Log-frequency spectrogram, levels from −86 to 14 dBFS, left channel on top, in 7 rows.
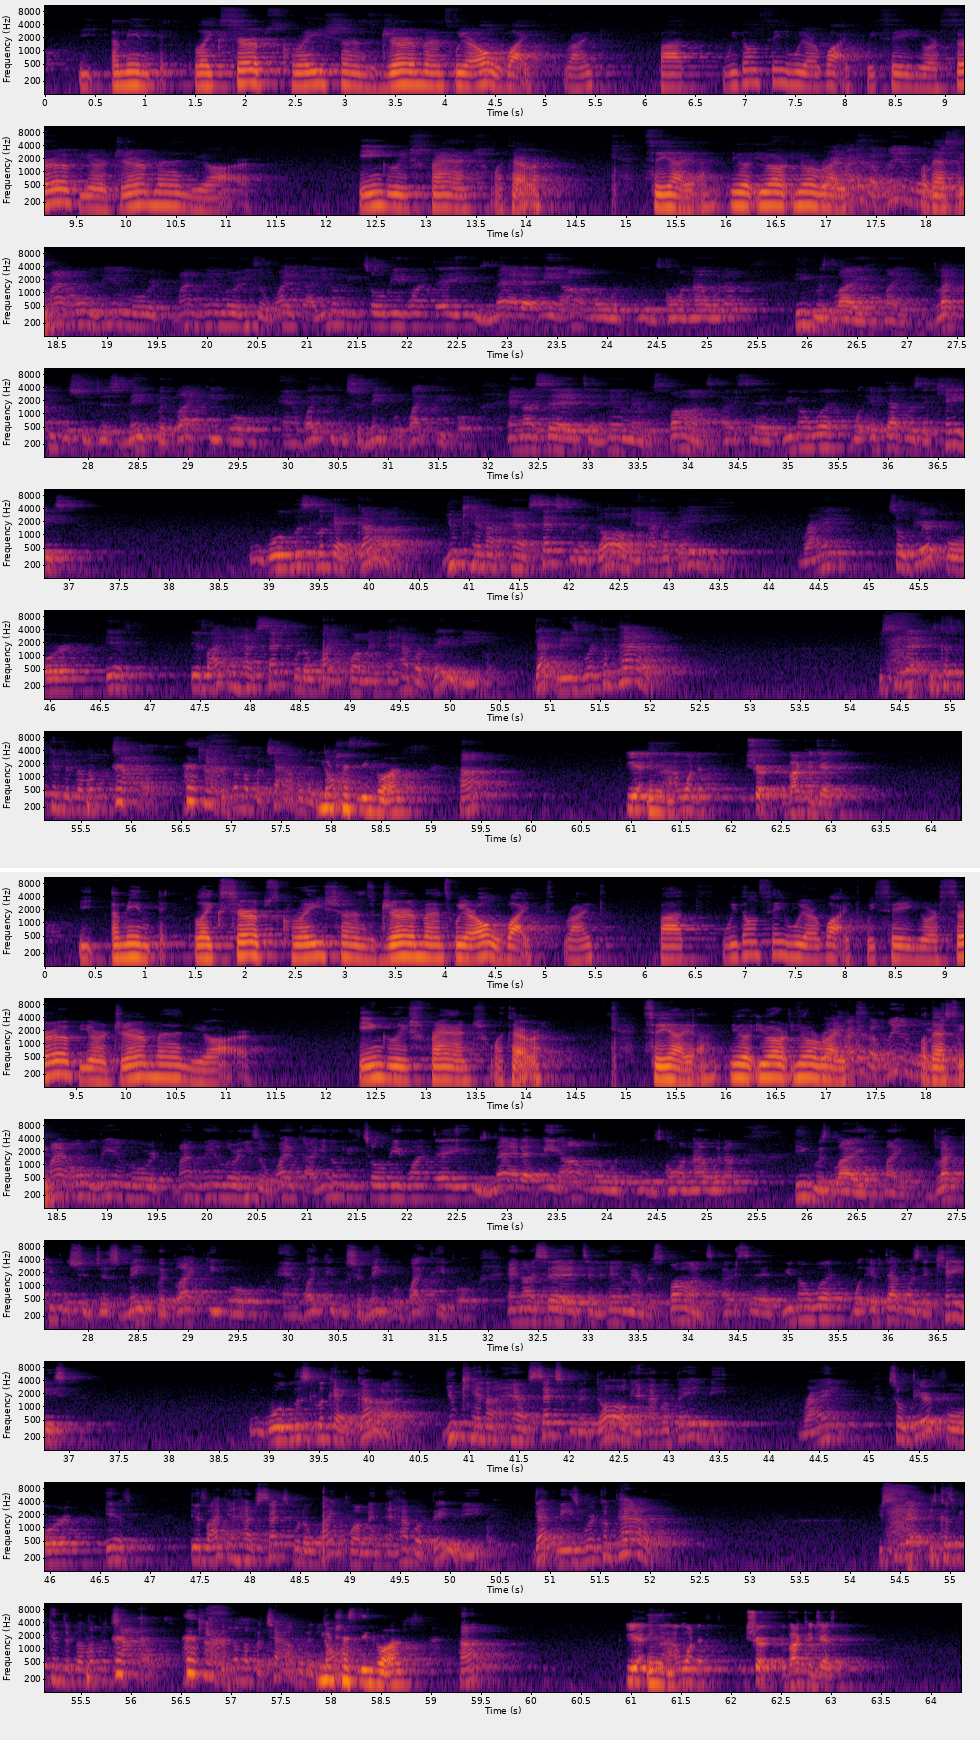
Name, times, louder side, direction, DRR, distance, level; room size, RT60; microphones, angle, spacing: voice 1, 0.3-1.1 1.5-4.9 5.2-5.5 6.2-6.4 6.8-11.2 12.3-14.2 14.9-17.2 17.9-18.4 54.4-54.6 55.8-56.0 56.5-57.0 57.9-58.8 61.2-61.3, right 4 dB, 65° right, 11 dB, 0.4 m, -26 dB
voice 2, 16.9-25.5 25.9-37.0 38.8-40.4 40.7-43.6 44.3-44.8 45.2-46.2 46.6-46.8 47.4-50.3 50.8-52.3 54.3-56.3 56.5-58.4 59.3-59.5, right 1 dB, 40° right, 3 dB, 1.9 m, -36 dB
voice 3, 61.0-61.7 62.1-63.0, right 3 dB, 85° right, 7 dB, 1.2 m, -29 dB
14.5 x 13.5 x 6.7 m, 1.2 s
head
